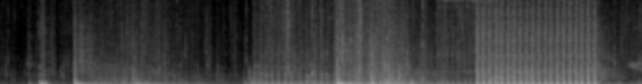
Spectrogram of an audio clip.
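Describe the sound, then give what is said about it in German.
Video game gunfire as a player pre-fires into a corner: separate bursts of shots and heavy thuds, ending in a long, rapid, evenly spaced volley of automatic fire. A voice is briefly audible early on. “Ich hab mal einfach pre-fired in die Ecke. Keine Munition.”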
